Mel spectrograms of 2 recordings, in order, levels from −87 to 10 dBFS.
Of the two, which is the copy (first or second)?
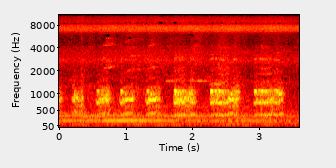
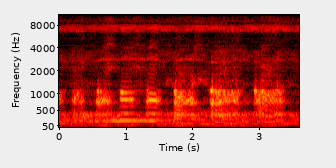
second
